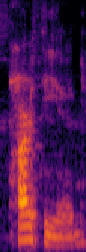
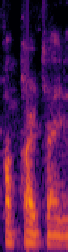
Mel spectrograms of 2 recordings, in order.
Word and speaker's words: apartheid: Have you heard a South African ever say aid? No. Apartheid is what they say. Um but it it's it's like a it it seems like it's a Greek like the parthanon. I think that's where I was getting that from, but it's not. It's apartheid though.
